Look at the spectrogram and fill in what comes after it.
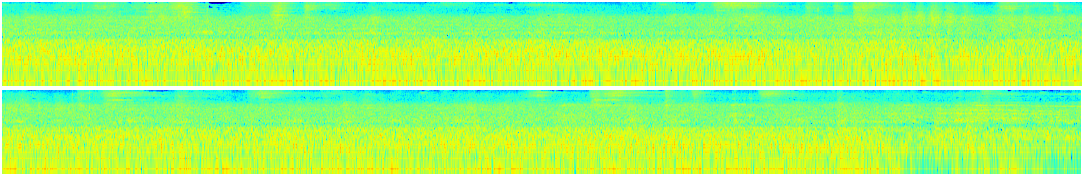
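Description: Freight cars rolling across a railway trestle overhead: a steady heavy rumble and rattle of wheels on rail, with occasional faint wheel squeals. The sound falls off near the end as the last cars pass.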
